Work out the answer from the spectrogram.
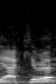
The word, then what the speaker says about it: Acura: monkey boy in the Acura. Oh, who's that off on the inside line? There was D on the inside. There is, as we say, it's actually pronounced Acura. We've been saying it wrong all this time.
